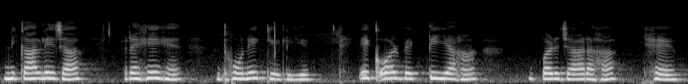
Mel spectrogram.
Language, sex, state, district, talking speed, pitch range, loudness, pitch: Hindi, female, Bihar, West Champaran, 130 wpm, 240-270 Hz, -12 LUFS, 255 Hz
